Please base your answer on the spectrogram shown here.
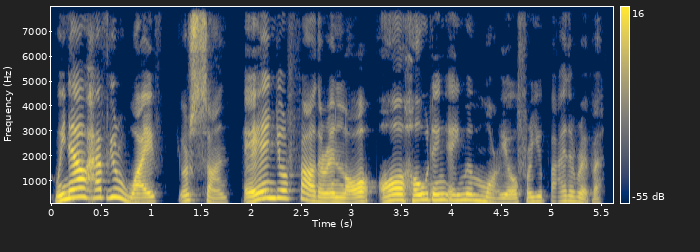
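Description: A woman's voice: mid-range voice, animated, normal speed, close to an everyday voice. A woman playing a courteous, generous male Dragon King in an audio drama, stately and formal. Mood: gracious celebration.

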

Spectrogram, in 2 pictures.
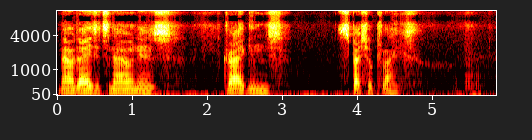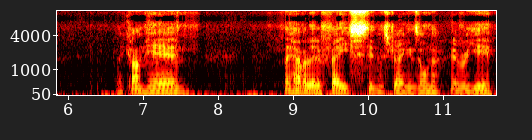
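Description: Male actor as possessive dragon suitor in human form, mid-pitched, gently coaxing, halting, for roleplay audio drama. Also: steady tone, a little hiss or hum, lightly acted. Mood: eager, fond. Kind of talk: roleplay ASMR audio drama, addressing the listener.

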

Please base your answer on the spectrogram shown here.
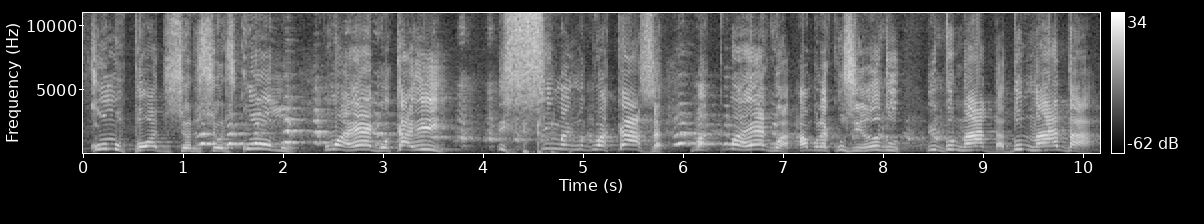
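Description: An older man hosting a TV news show, presenting in a loud, theatrical way, laughing and shouting to the camera in a studio. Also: very high-pitched, very animated, a little slow, very noisy.

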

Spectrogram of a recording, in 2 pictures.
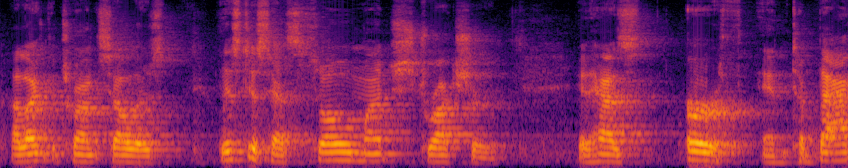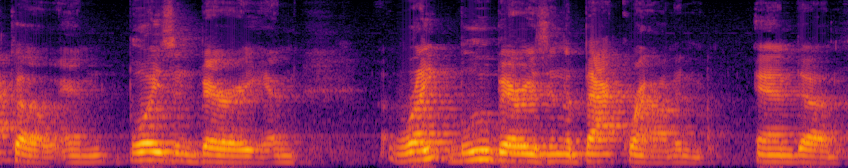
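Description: A middle-aged man giving a casual wine review on video, thinking aloud haltingly and repeating words for emphasis. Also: mid-range voice. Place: living room at home, indoors. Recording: echoey room.

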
